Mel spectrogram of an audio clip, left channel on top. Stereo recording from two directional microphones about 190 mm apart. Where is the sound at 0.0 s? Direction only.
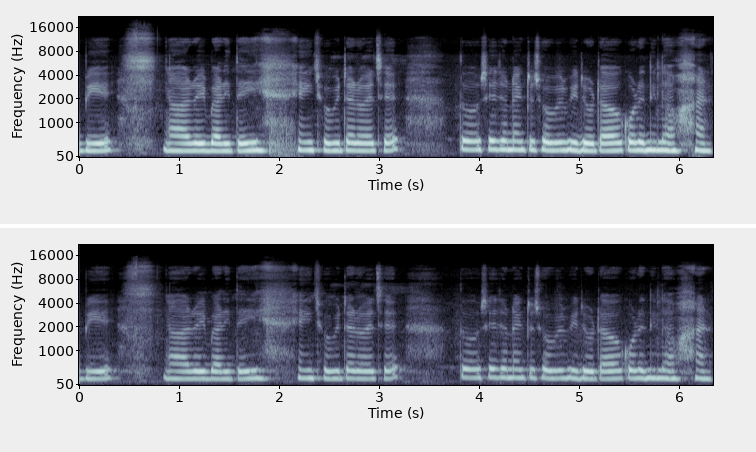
25° left (ahead or behind).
